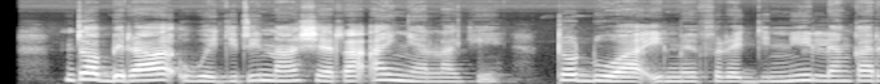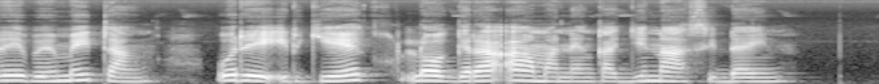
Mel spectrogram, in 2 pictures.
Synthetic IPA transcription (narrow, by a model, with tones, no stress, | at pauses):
ndɔ˦bɪ˨ɾa˦we˨d͡ʒɾi˦na˨ʃɛ˨ɾa˦ʔa˦i˦ɲa˨la˨ɡɪ˨ | tɔ˦dwa˨ʔḭ˨lme˨fɾe˨d͡ʒi˨ni˦lɛ˦ŋka˦ɾe˦βe˨me˦i˦ta˨ŋ | o˦ɾe˨ʔḭ˨ɾɡje˦klɔ˦ɡɪ˨ɾa̰˦ʔa˦ma˨nɛ˨ŋka˨d͡ʒi˦na˨si˨da˦i˦n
